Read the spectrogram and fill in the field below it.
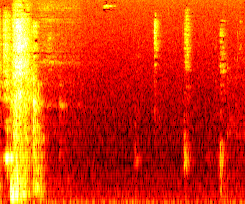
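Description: door being closed

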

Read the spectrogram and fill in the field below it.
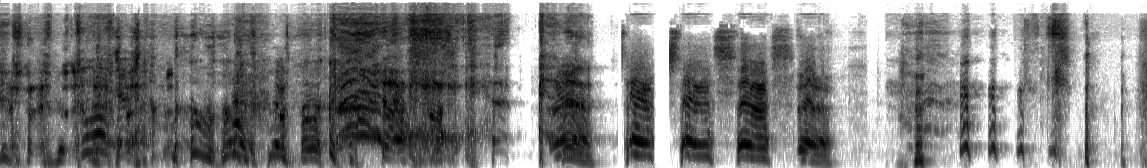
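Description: several people coughing

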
